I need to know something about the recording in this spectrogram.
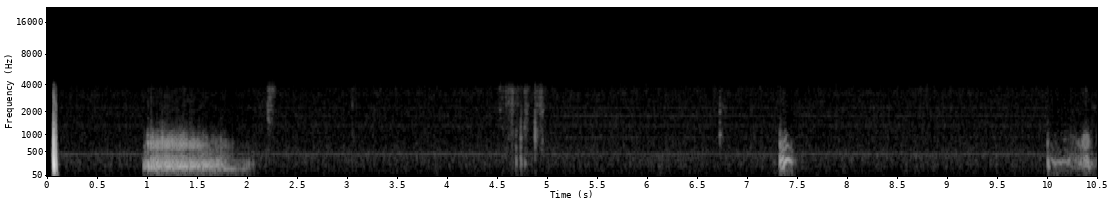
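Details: Sleeping pet dog snoring indoors, its feet twitching in sleep: one raspy, low, breathy snore lasting under a second near the start, then a couple of short, faint snorts spaced several seconds apart in an otherwise quiet room.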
